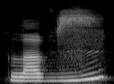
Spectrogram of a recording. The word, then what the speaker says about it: loves: Love, loves. The V sound at the end of the word means that it will be a voiced sound and it will end with a Z.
